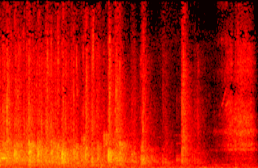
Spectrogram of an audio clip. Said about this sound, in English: Give the Lord a great big clap for him.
